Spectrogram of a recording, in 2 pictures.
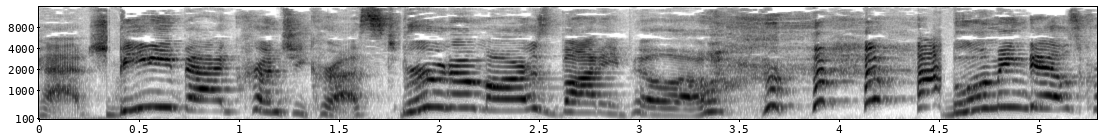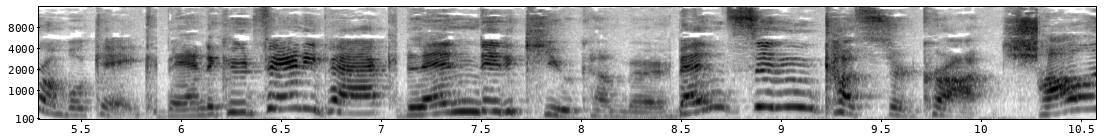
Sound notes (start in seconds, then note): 3.4 laughs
